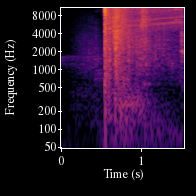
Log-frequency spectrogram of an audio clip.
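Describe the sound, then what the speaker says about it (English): A single sharp rifle shot in Half-Life 2, fired at a ladder latch, loud and close, cracking suddenly out of near silence and trailing off in a short echoing decay. "Let me shoot out the latch. I might be a little rusty with this rifle."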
